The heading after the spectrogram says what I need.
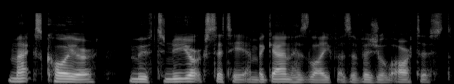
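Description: No audible technical faults.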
